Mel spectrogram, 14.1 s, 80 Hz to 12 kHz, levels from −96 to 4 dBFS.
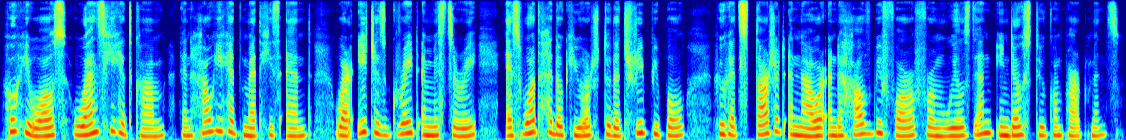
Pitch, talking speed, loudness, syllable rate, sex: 215 Hz, 185 wpm, -18 LUFS, 4.7 syllables/s, female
